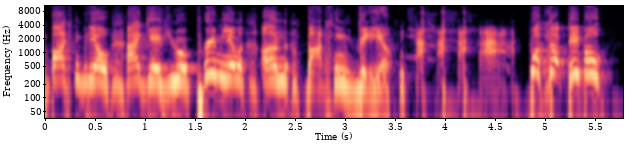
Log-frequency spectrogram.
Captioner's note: laughs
